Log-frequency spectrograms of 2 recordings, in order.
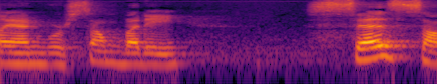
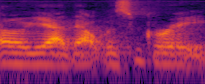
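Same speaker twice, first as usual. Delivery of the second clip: ironic, sarcastic delivery; 4 dB quieter than usual. Showing how an ironic remark about the election sounds: ironic, sarcastic delivery. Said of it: "So I'm being ironic".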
